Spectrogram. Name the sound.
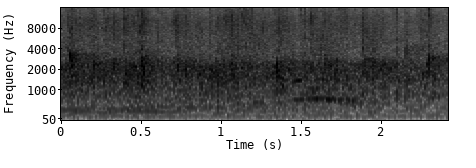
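audience applause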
